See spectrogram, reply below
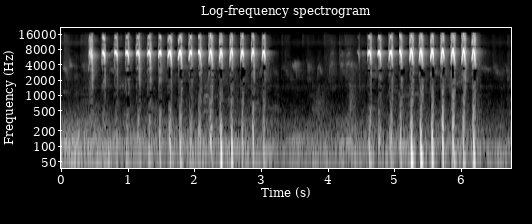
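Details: Velvet-fronted nuthatch in a training recording of its full daily song: two bursts of rapid, evenly repeated high sharp notes, about three seconds each, separated by a short silence.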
